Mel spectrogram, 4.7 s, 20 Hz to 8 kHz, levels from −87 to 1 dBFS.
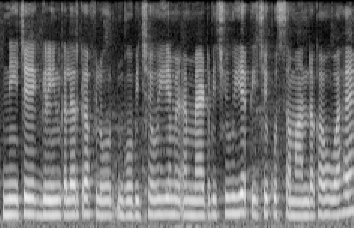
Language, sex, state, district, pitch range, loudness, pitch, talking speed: Hindi, female, Chandigarh, Chandigarh, 195-205 Hz, -14 LUFS, 200 Hz, 255 wpm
